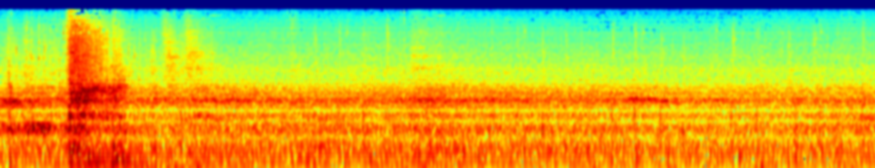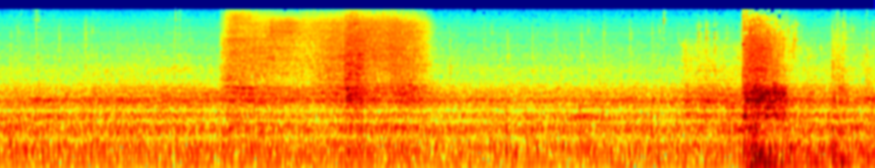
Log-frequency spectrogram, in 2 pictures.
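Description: A blade slashes and strikes in short, sharp bursts.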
